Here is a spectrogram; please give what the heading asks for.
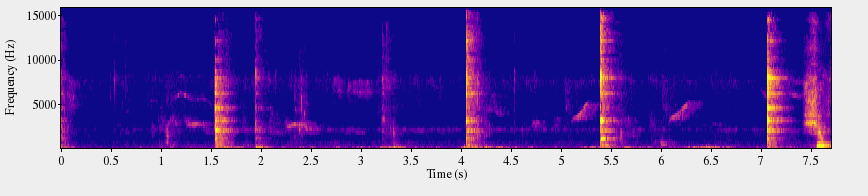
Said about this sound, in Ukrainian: Тепер це все гарно потрібно перемішати.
